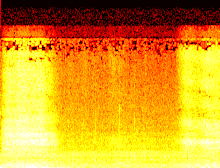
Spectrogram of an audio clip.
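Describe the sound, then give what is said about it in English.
A hard breath drawn in: a forceful, airy, unvoiced rush, then a quiet gap and a second breathy surge near the end, with no talk. “I breathe in hard.”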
